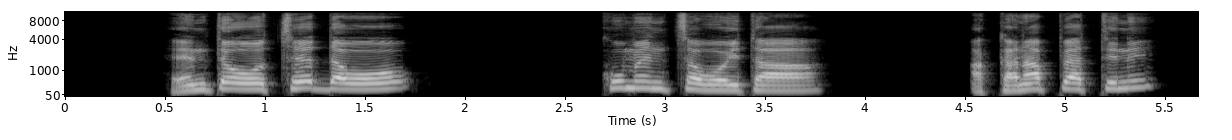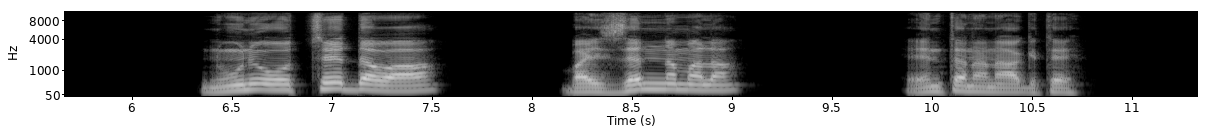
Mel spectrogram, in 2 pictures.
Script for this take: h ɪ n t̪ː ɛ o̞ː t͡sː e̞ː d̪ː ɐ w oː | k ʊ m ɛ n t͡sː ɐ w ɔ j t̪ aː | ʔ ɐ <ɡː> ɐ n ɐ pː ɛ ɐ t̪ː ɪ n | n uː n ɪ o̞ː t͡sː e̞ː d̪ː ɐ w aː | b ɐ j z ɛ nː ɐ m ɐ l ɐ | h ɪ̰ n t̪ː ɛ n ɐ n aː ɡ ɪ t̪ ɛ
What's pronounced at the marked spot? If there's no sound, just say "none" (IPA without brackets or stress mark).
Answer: kː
